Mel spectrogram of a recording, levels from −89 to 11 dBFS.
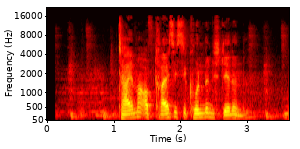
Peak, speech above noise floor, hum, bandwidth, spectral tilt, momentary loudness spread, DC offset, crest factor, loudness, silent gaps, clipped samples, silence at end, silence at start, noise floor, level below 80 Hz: -2 dBFS; 23 dB; none; 16.5 kHz; -5 dB/octave; 22 LU; under 0.1%; 20 dB; -20 LUFS; none; under 0.1%; 0 s; 0.35 s; -42 dBFS; -66 dBFS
